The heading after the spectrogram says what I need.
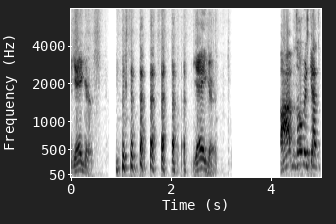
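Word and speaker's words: Jaromír Jágr: That's what I said, Jaeger. Jaeger. Bob's always got the pronunciation down. Jaromir Jager. Yager.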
